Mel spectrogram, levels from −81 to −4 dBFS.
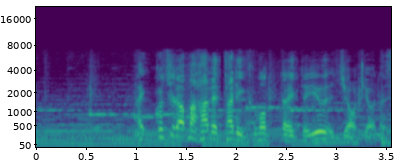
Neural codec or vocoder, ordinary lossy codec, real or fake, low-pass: none; AAC, 32 kbps; real; 7.2 kHz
